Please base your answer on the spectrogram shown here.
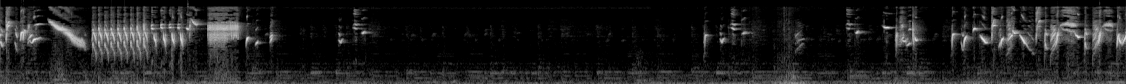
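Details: European goldfinch opening with a loud nasal buzzy burst and twitters. A long near-silent stretch with scattered single notes follows before lively twittering song resumes at the end.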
